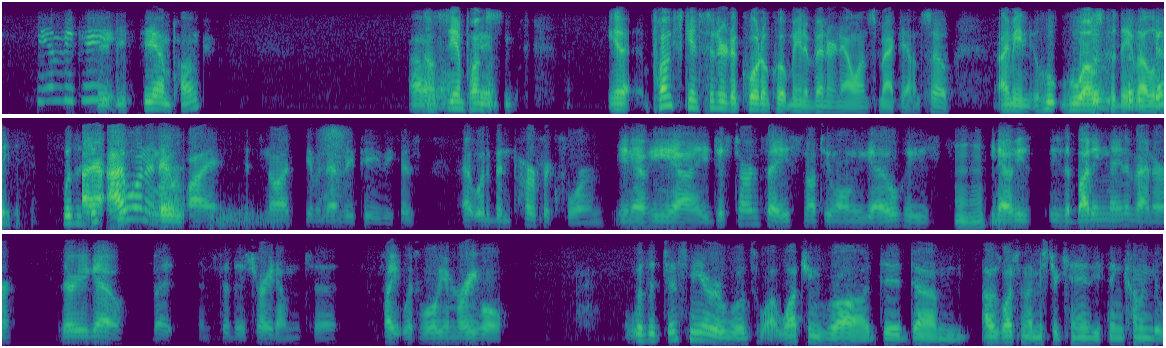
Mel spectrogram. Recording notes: A special 1 hour call-in only show. Open the phone lines for the whole show.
